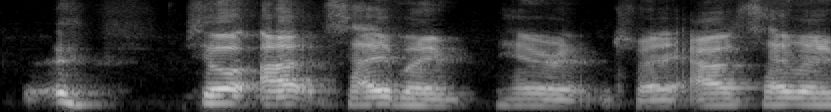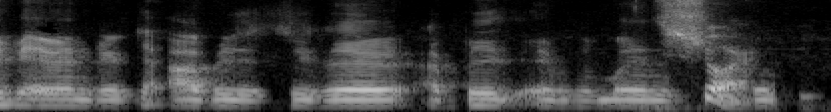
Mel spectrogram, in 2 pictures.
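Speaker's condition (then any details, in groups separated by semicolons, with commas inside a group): Cerebral palsy; present from birth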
